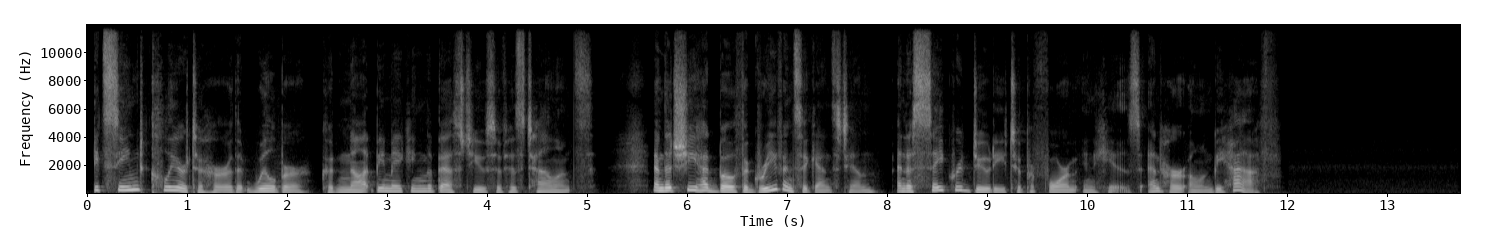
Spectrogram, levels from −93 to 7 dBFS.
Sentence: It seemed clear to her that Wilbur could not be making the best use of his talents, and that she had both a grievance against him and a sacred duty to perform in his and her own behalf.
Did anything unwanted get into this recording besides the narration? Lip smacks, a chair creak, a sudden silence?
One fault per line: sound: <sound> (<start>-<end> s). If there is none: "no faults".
no faults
